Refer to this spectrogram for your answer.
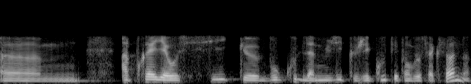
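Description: This man's voice sits at a fairly low pitch. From Paris, France. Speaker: musician. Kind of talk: interview. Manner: halting.

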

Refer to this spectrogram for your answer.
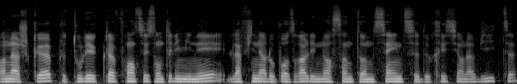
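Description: At a moderate pace, a man delivers his words at medium pitch in a monotone, flat intonation. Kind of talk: radio sports show co-host patter, live studio banter and rundown of results. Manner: brisk, informal, stumbling and self-correcting with fillers like 'euh'.

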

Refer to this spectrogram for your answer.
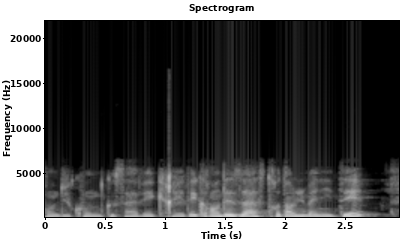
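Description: Somewhat breathy, a woman speaks at medium pitch with fairly even intonation. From France. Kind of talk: interview.

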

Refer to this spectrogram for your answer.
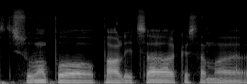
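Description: With a Réunion accent, a man speaks in a dark, mellow tone at a very deep, low pitch, his intonation monotone and flat, in a very clean recording with a silent background. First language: Réunion Creole (speaking French). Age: 20s. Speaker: musician. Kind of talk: radio interview.

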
